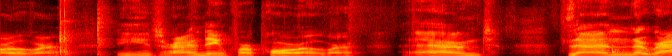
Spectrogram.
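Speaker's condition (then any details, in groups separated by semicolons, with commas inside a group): Brain injury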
